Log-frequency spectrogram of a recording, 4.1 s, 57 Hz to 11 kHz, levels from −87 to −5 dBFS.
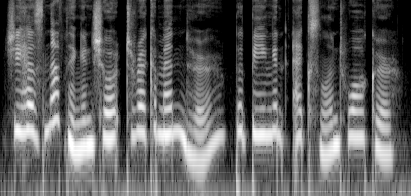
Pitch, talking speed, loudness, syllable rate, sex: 260 Hz, 190 wpm, -16 LUFS, 5.2 syllables/s, female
